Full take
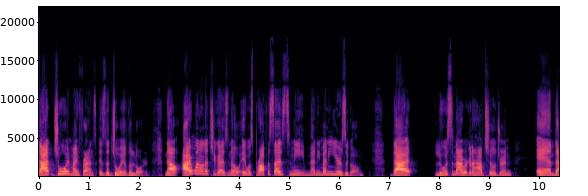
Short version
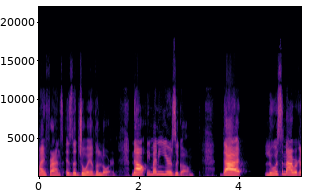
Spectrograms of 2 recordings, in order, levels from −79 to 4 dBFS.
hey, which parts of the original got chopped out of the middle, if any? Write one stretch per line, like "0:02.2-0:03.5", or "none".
0:02.8-0:05.5

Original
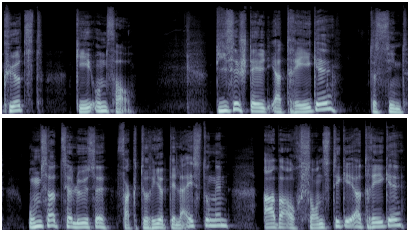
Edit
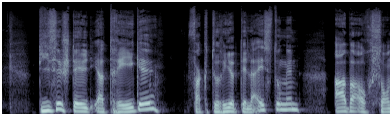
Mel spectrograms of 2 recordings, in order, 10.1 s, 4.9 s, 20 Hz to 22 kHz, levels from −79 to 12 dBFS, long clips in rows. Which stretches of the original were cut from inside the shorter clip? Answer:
0:04.5-0:06.5

